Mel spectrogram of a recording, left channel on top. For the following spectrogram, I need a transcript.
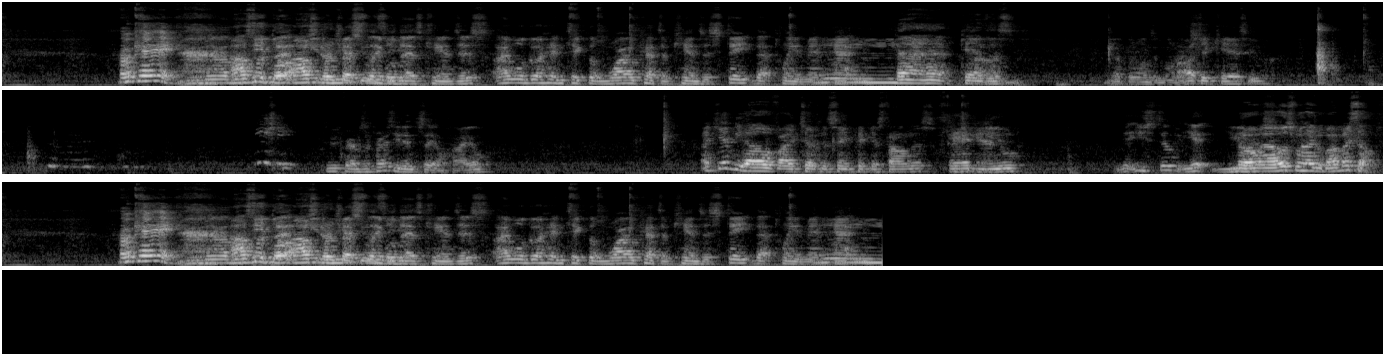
Okay. Now, I the also team don't- that I also Peter don't trust mislabeled USC. as Kansas, I will go ahead and take the Wildcats of Kansas State that play in Manhattan. Kansas. Not the ones in I'll Lawrence. take KSU. To be fair, I'm surprised he didn't say Ohio. I can't be out if I took the same pick as Thomas and Yeah. you. Yeah, you still. Yeah, you No, I was when I go by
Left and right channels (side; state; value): right; drops out; at 8.8 s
